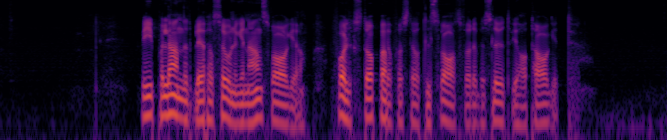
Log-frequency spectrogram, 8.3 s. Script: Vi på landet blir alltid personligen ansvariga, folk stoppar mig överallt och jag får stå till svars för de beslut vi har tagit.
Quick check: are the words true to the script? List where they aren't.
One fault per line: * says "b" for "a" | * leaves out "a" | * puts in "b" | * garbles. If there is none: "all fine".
* leaves out "alltid"
* leaves out "mig överallt och"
